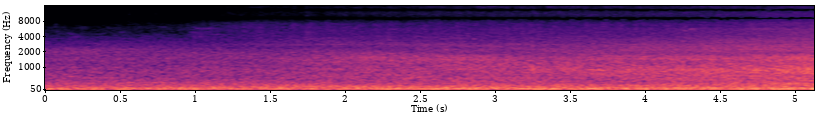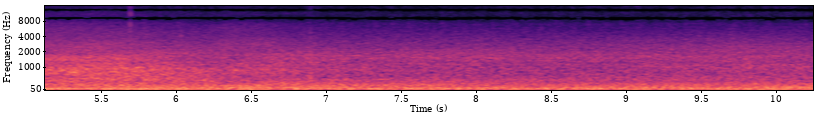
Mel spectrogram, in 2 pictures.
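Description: Steady street traffic rumble, swelling as a vehicle passes about halfway through and then easing off.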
